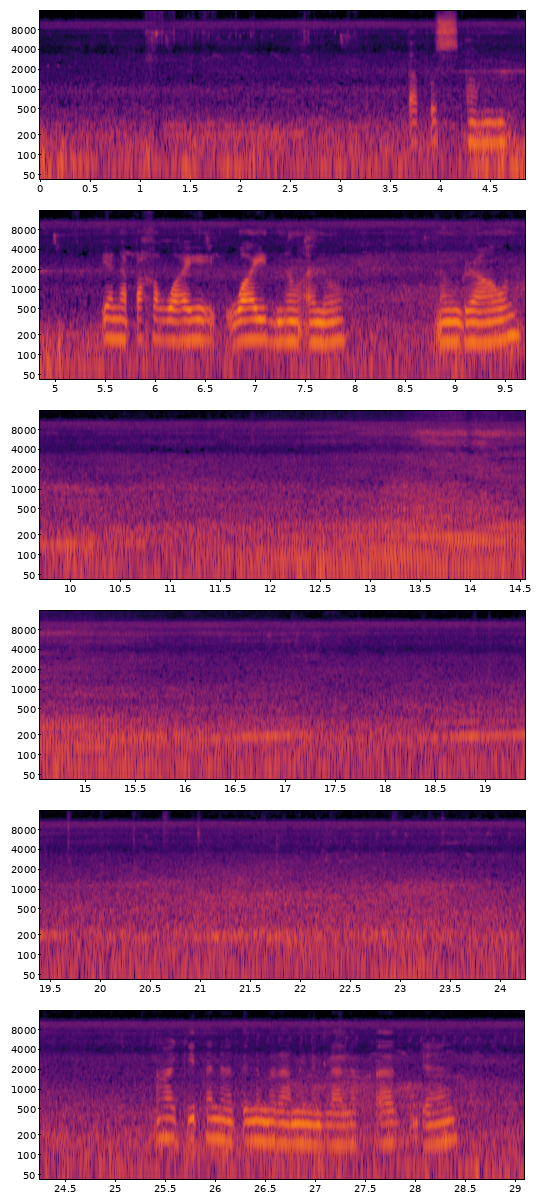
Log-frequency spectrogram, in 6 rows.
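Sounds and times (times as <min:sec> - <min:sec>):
vehicle engine passing: 0:07.3 - 0:29.0.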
